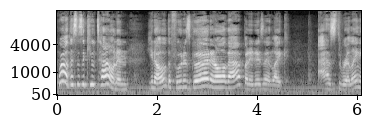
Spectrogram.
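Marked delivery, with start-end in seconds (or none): 0.0-1.2 surprised. Retold or imitated. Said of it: "now it's like".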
